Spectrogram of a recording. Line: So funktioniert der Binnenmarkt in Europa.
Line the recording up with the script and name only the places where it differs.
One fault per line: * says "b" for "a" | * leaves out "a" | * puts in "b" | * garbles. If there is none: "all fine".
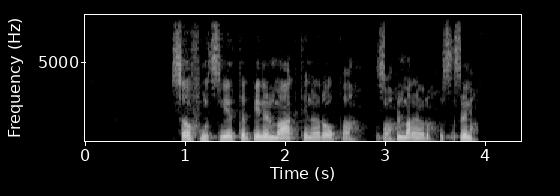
* garbles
